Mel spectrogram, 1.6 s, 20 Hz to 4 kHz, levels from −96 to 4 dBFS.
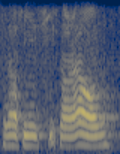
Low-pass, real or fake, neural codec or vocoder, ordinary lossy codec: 3.6 kHz; real; none; Opus, 24 kbps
